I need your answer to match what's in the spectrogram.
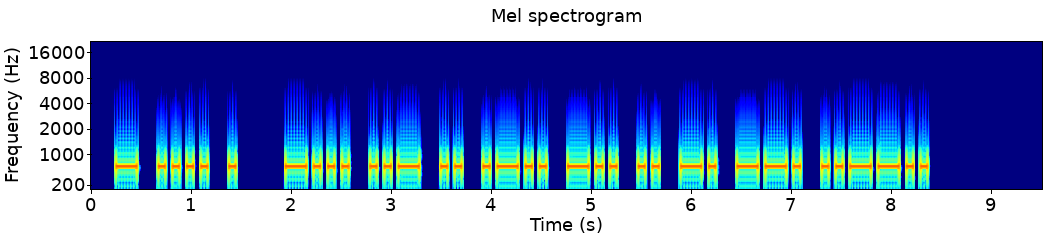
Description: Morse code, heard as a keyed tone, about 17 wpm, 700 Hz. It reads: THE BUILDING?
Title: Sentences from Top 1000 Words - Review Part 6 - 17wpm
